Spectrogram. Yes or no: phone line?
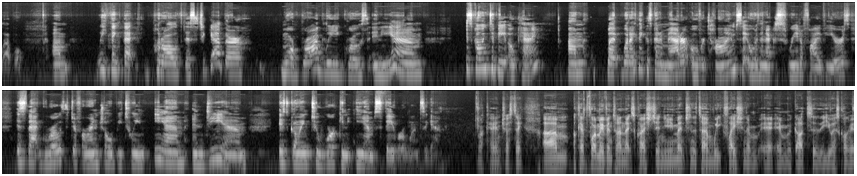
no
